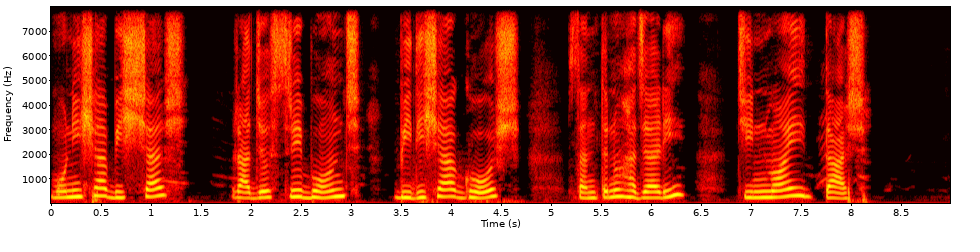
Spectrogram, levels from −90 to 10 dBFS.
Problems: continuous background conversations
